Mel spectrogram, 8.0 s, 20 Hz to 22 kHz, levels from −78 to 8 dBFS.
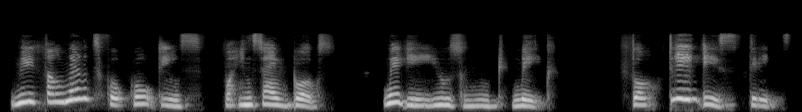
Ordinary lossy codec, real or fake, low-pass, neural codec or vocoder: none; fake; 7.2 kHz; codec, 16 kHz, 0.5 kbps, FreqCodec, larger model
